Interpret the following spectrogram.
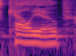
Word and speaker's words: Calliope: muses, Thalia, Euterpe, Terpsichore, Calliope, which in New Orleans you pronounce Calliope, by the way.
